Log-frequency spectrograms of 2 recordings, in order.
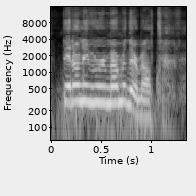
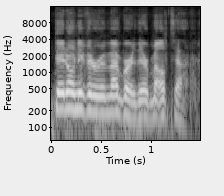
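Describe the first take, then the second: First: Higher and faster, with amazed emphasis on "they"; excited repeat. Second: Said in the usual way. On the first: Shown as a demonstration. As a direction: say it again, marvelling at "they", quick and high.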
